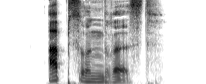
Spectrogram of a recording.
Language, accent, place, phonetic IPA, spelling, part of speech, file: German, Germany, Berlin, [ˈapˌzɔndʁəst], absondrest, verb, De-absondrest.ogg
- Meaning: second-person singular dependent subjunctive I of absondern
